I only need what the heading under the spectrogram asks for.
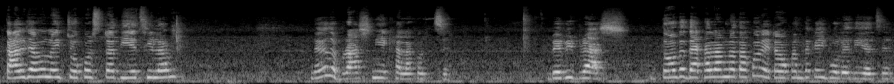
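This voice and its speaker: A woman's voice: high voice, steady tone, brisk, long pauses, a bit bright, slight background noise. A middle-aged woman chatting casually to her viewers in a home vlog, filmed on a phone camera indoors, cooing at her pet now and then. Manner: chatty, addresses viewers as friends, coos at pet. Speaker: vlogger.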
